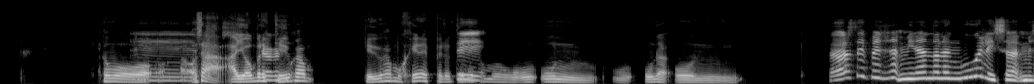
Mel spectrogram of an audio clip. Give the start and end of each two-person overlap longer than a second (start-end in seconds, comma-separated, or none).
1.3-3.0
